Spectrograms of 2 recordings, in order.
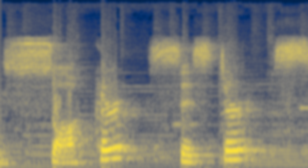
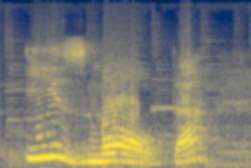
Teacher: nós falantes do português temos a tendência de colocar um som de e sempre que o s começa uma palavra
